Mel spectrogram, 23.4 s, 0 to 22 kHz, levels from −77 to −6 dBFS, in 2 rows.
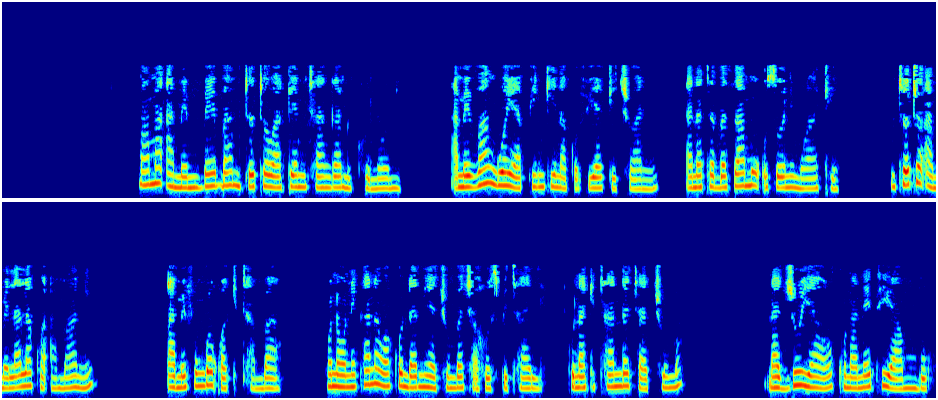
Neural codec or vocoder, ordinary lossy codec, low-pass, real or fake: none; MP3, 24 kbps; 7.2 kHz; real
